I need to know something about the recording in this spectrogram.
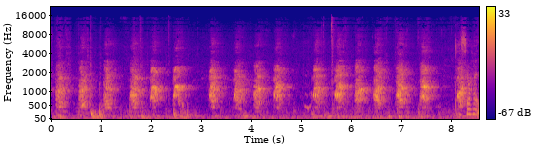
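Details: Staffordshire Bull Terrier puppies, siblings of the weakest pup of a litter of eight that died, play indoors; a long run of high yelps and whimpers roughly twice a second, with a person talking softly.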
